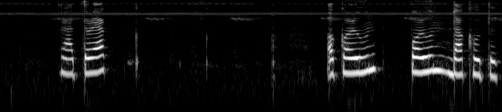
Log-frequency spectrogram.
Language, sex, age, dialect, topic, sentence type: Marathi, female, 18-24, Southern Konkan, agriculture, statement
